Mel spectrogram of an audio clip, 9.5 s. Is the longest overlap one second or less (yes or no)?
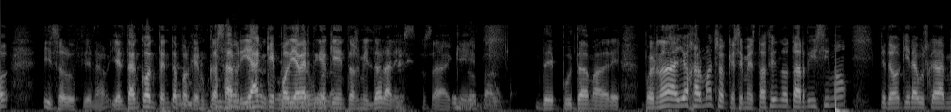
no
